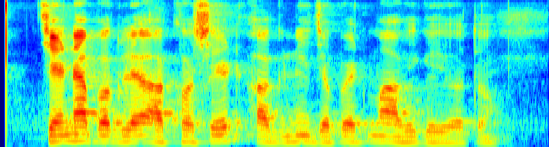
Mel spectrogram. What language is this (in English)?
Gujarati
